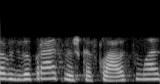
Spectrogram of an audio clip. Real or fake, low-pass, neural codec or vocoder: real; 5.4 kHz; none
